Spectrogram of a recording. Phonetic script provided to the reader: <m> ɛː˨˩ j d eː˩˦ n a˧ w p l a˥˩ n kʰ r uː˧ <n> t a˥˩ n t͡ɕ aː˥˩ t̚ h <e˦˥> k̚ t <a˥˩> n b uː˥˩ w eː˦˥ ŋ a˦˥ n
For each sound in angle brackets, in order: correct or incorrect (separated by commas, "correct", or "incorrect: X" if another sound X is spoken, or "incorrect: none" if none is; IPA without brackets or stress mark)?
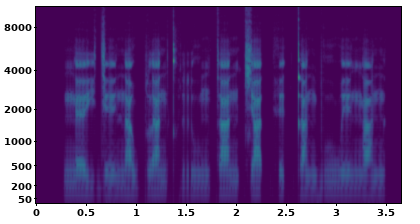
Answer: incorrect: ŋ, incorrect: ŋ, correct, incorrect: a˧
